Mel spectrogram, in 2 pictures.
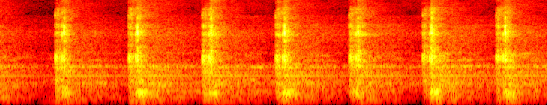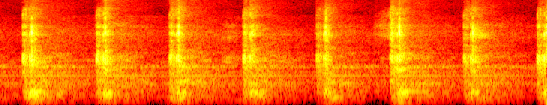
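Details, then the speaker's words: Vevor diesel heater at its lowest setting, hot after running: crisp evenly spaced ticks about twice a second, with just one fuel drop per click so the line is not even full; normal pulsing. "right there's the fuel line like I said just a drop every click right so that Line's not even full"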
